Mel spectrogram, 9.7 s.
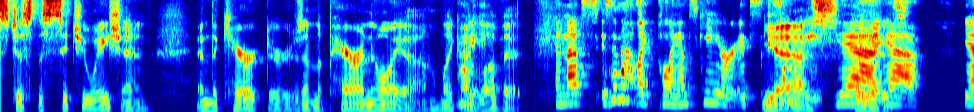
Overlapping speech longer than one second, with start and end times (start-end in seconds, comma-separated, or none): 7.6-9.1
